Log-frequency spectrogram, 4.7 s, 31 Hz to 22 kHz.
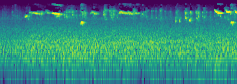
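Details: White-necked Jacobin (Florisuga mellivora mellivora) in Alambi Cloud Forest Reserve, Ecuador, May 2012: very high, thin, squeaky notes in short scattered bursts, some in quick clusters, over a steady rushing background hiss.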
